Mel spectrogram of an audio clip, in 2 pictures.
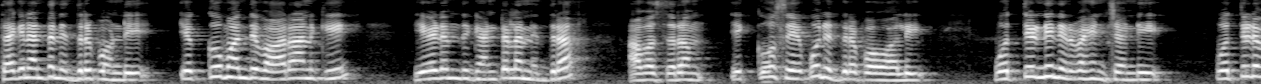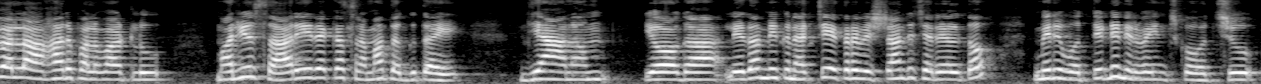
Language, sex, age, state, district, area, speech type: Telugu, female, 60+, Andhra Pradesh, West Godavari, rural, spontaneous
